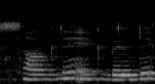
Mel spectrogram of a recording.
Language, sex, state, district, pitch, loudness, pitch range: Hindi, female, Uttar Pradesh, Budaun, 240 Hz, -37 LUFS, 230-265 Hz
